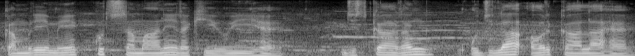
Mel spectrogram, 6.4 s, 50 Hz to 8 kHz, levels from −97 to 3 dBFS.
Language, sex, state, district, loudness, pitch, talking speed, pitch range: Hindi, male, Bihar, Patna, -19 LUFS, 110 Hz, 125 wpm, 105-125 Hz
